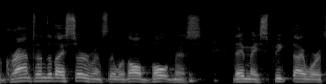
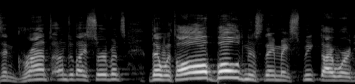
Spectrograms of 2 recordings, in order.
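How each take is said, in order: First: Softer, gentler reading of the plea; soft prayerful reading. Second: Loud, fervent reading of the plea; loud fervent prayer. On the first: Preacher reading the plea for boldness again to the church, soft and humble. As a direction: murmur the verse like a humble prayer. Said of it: "same verse said loud before". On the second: Preacher reading the apostles' plea for boldness, loud and fervent. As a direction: cry out the verse for boldness. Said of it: "same verse said soft after". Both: Shown as a demonstration.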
